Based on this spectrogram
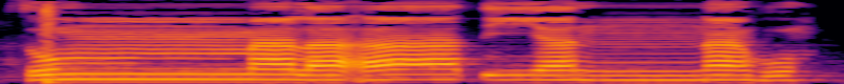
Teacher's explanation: Perhatikan hamzah la'a. La'a itu dibaca panjang a-nya ya. Karena posisinya di tengah.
